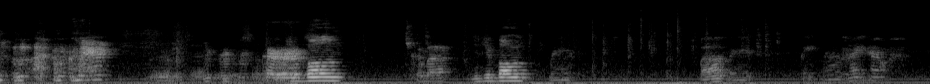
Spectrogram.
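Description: dog panting

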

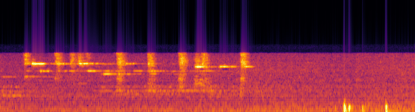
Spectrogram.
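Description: phone ringing

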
